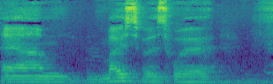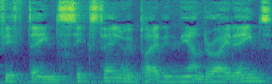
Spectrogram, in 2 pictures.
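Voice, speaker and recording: In an Australian accent, a man speaks very slowly at a fairly low pitch with monotone, flat intonation. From Australia (New South Wales). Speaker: retired rugby player. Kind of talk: casual chat.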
